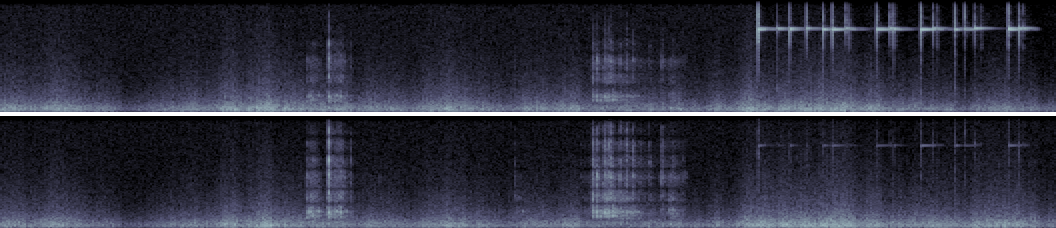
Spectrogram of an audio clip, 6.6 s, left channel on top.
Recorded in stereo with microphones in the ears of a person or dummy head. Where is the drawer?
55° right (ahead or behind).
